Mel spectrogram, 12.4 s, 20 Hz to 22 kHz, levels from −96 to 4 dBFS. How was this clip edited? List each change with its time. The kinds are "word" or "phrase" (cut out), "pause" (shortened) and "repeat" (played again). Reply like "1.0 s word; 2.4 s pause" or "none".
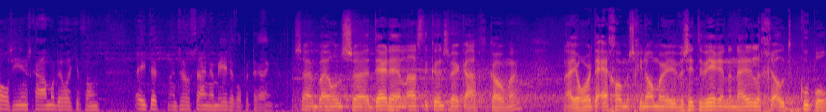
none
